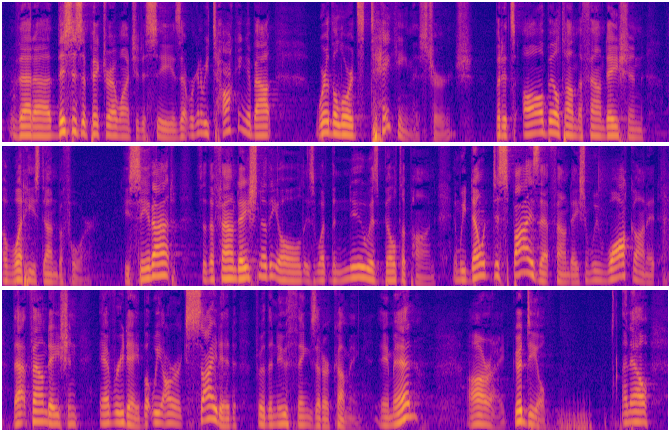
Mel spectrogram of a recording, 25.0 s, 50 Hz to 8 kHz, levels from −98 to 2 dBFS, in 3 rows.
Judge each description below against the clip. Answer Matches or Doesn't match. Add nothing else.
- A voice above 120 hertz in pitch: Matches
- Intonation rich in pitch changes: Doesn't match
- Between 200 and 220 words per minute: Matches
